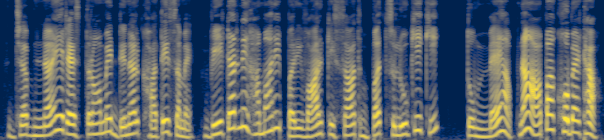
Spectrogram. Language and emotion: Hindi, angry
